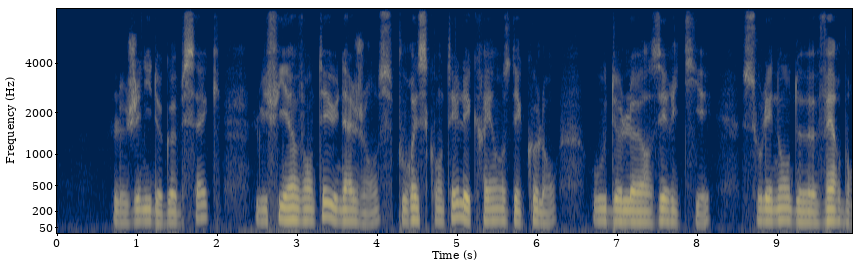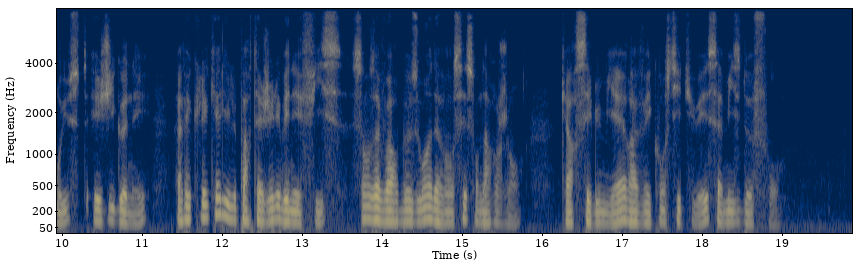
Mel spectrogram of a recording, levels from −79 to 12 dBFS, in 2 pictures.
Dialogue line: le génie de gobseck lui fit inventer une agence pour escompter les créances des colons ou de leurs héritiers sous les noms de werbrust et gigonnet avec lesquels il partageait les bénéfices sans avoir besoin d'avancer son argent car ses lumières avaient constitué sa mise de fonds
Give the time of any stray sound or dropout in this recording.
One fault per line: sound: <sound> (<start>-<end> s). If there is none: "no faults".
no faults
